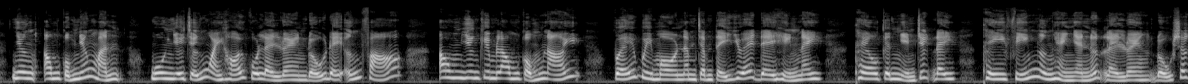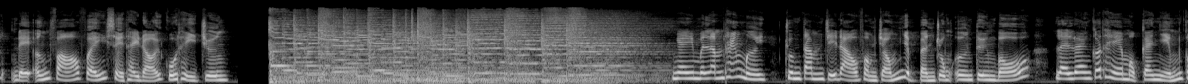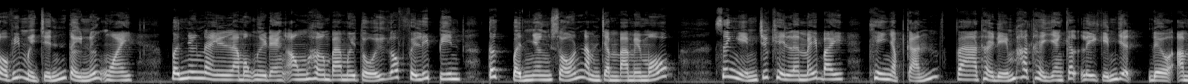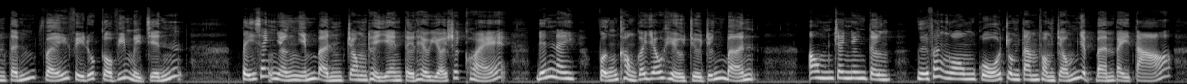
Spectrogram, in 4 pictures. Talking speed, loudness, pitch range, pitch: 210 wpm, -16 LUFS, 200-275 Hz, 240 Hz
